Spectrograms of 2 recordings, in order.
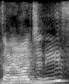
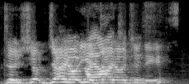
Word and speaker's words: Diogenes: How do you say his Diogenes? name? Diogenes.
